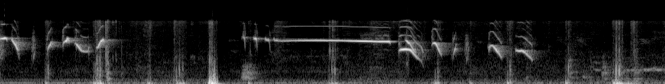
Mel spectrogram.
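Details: Whistling by a common iora meant to prompt other ioras to sing. It opens with short wavering whistles, then holds one long steady whistle of over a second and finishes with several down-slurred notes, broken by loud clicks.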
